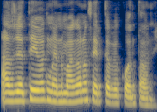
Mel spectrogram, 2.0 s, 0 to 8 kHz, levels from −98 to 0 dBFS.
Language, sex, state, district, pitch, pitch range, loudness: Kannada, female, Karnataka, Mysore, 195 Hz, 175-205 Hz, -16 LUFS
